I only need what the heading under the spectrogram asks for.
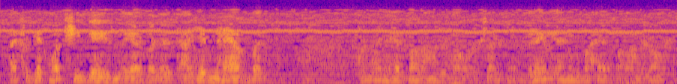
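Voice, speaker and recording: A man at medium pitch and a fairly quick pace, with music in the background. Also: ordinary pitch variation. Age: 80s+. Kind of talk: casual family storytelling. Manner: rambling, hesitant.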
